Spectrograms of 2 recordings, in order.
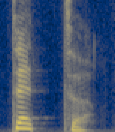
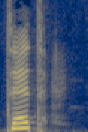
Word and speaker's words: tête: The head is la tête. La tête, T-E, accent circumflex, T-E, la tête.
